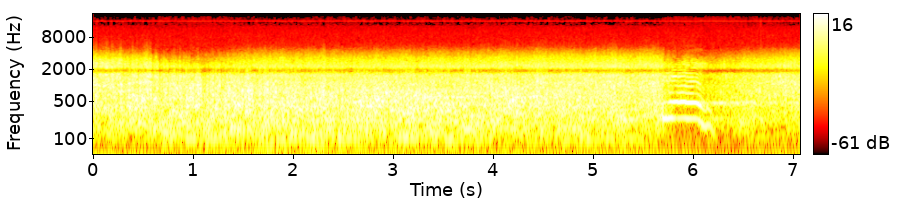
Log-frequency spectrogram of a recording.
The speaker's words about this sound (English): Gentle rain, the drought is ended. The gods have listened to our prayers.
